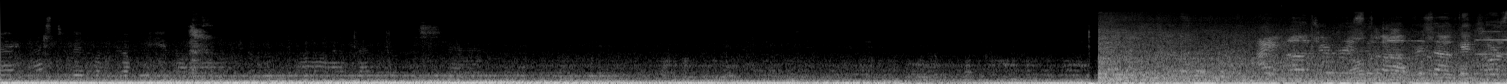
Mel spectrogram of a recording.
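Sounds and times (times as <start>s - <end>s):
road vehicle rumble: 11.0s - 15.0s.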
